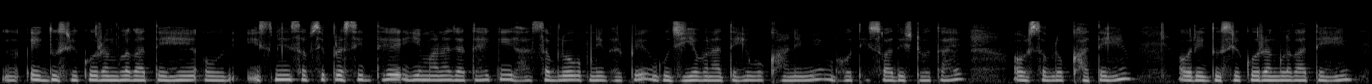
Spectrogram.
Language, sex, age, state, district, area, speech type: Hindi, female, 18-30, Uttar Pradesh, Jaunpur, urban, spontaneous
